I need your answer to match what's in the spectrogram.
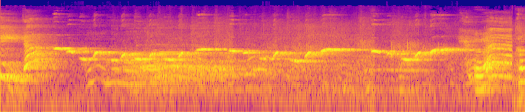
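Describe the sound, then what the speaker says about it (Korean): A person whistles a lively, bright melody of sliding and held notes, loud and close for about seven seconds, during a summer talk event about a panda family. "우리 휘파람 한번 불러볼까?"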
